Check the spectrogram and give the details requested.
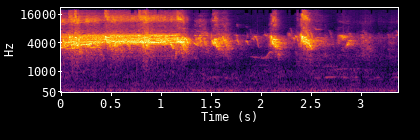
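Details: Sparrows starting to build a nest, chirping in a dense, high, continuous chorus for just over a second, then a few separate sharp chirps spaced irregularly as the sound drops away.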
